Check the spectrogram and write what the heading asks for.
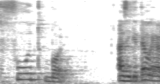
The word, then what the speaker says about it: fútbol: un poco esta palabra fútbol es una palabra de dos sílabas en cuanto a la pronunciación nosotros nos pronunciamos fútbol así que te voy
